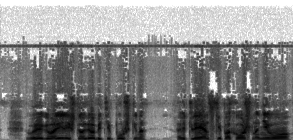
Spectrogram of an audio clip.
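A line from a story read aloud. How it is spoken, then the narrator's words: Rude tone. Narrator (Russian): хамским тоном сказал Женька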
